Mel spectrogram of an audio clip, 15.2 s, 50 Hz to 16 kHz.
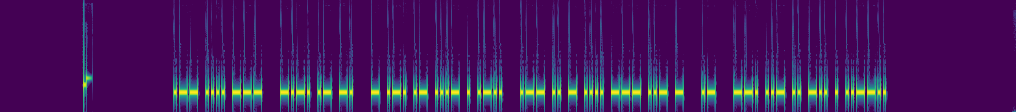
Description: Morse code, heard as a keyed tone, about 30 wpm, 700 Hz. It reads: WHO CAN TRAVEL WITHOUT A GUIDE?
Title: Sentences from Top 1000 Words - Review Part 3 - 30wpm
